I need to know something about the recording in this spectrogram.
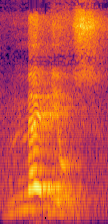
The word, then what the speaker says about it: Möbius: Quem tem uma curiosidade sobre isso foi um matemático chamado Möbius. Olha a escrita do nome dele. Meu Deus, extrema O, B-I-U-S. Só que a pronúncia é Möbius.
